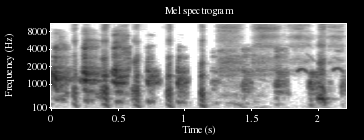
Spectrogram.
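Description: Several adults, two men and a woman, laughing together in short, choppy bursts.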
